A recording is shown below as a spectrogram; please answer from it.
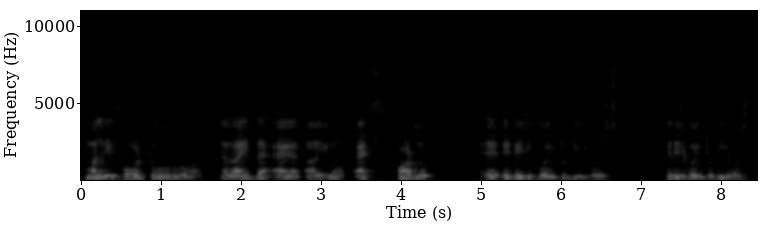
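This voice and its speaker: A man teaching programming, pausing often and repeating phrases with many fillers. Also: fairly low pitch, muffled recording. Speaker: instructor. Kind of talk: live coding lesson walkthrough.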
